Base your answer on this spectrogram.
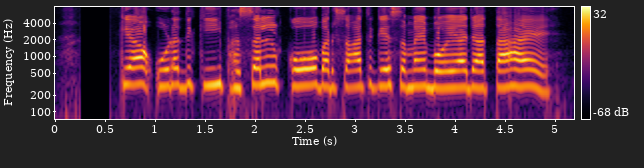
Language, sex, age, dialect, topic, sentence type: Hindi, female, 25-30, Awadhi Bundeli, agriculture, question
